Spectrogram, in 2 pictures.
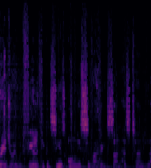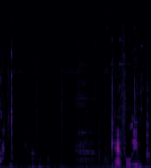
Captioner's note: chuckles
